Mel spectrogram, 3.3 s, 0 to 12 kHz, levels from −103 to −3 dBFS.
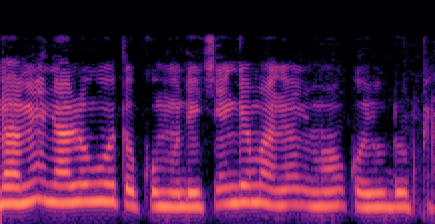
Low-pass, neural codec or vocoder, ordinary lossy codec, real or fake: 7.2 kHz; codec, 16 kHz, 4 kbps, FreqCodec, larger model; none; fake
